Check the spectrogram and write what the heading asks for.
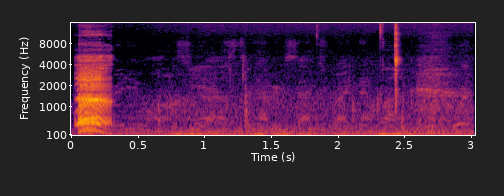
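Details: Single sharp, abrupt hiccup, then quiet breathing and room noise, one of a run. Persistent intractable hiccups since December 2015, with breathing and choking spasms and erratic stomach sphincter control; cause undetermined.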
